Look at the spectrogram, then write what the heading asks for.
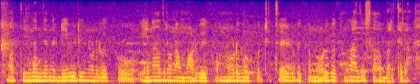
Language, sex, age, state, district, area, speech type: Kannada, male, 45-60, Karnataka, Chitradurga, rural, spontaneous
